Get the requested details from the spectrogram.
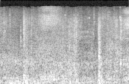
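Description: Horses' hooves thud softly in snow.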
